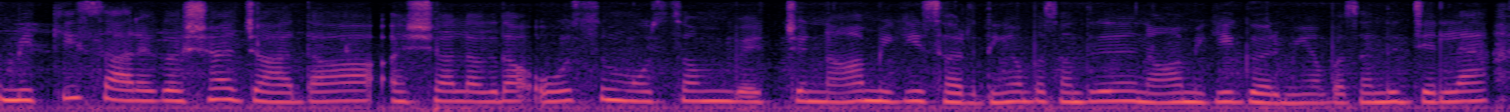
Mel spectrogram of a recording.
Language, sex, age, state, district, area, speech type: Dogri, female, 18-30, Jammu and Kashmir, Reasi, rural, spontaneous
